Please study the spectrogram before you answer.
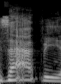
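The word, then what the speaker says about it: Zappe: a team playing Bailey Zappi at quarterback. Wow. By the way, little tidbit, his name should be pronounced Zap, and I'm angry at reality.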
